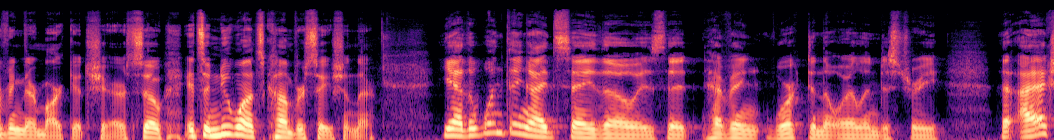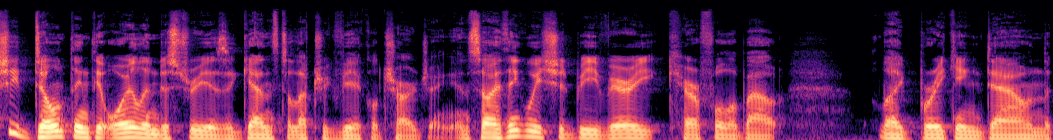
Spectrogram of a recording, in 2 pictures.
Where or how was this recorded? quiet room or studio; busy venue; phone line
quiet room or studio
